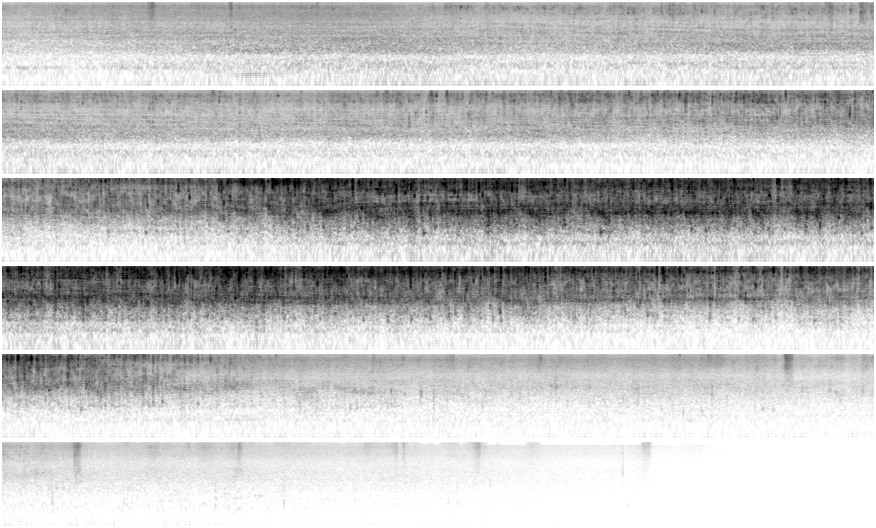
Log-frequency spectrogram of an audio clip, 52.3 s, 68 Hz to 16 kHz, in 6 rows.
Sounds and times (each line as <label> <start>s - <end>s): Water is flowing everywhere from drains 0.0s - 46.1s
Street cleaning 14.2s - 34.1s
